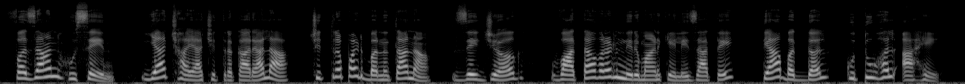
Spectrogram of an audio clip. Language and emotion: Marathi, neutral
